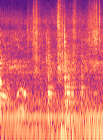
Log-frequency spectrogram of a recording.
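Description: Light clinks of a hanging spring scale's steel chain and hook being handled, with a short bird call about half a second in.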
